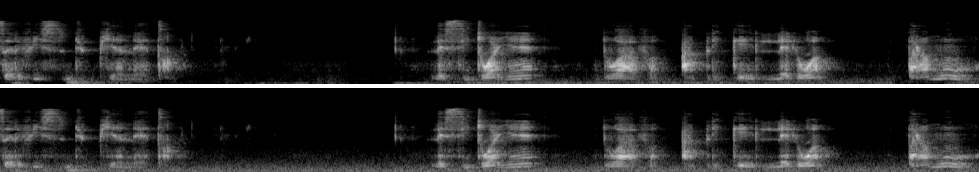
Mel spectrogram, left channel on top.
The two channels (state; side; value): noise; right; rumble, 19 dB below the sound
